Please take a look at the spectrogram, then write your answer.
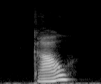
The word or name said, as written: GRAVES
